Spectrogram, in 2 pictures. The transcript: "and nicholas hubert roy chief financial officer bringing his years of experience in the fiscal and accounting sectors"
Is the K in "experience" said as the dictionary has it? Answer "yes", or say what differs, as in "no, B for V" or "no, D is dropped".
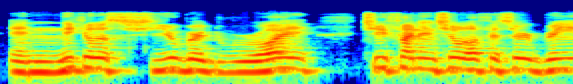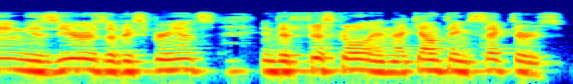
yes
